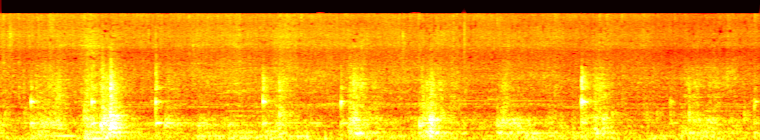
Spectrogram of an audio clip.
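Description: A spoon scraping and stirring in a clay pot as onion, ginger and garlic fry in hot oil, with a steady sizzle under irregular strokes about once a second.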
